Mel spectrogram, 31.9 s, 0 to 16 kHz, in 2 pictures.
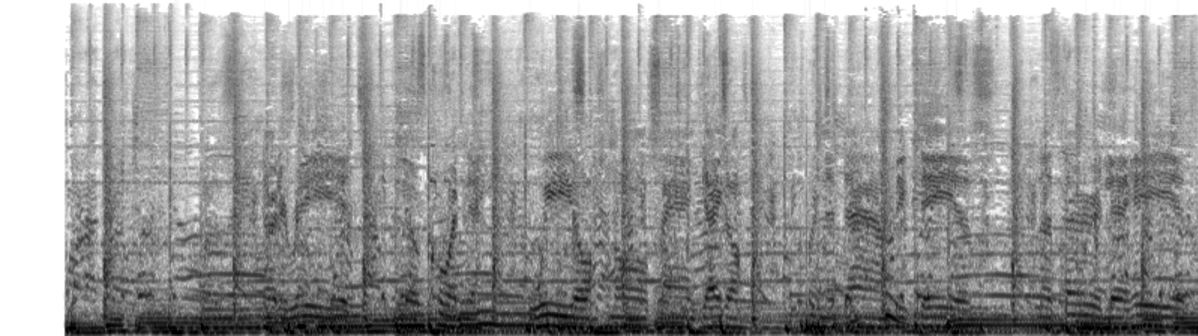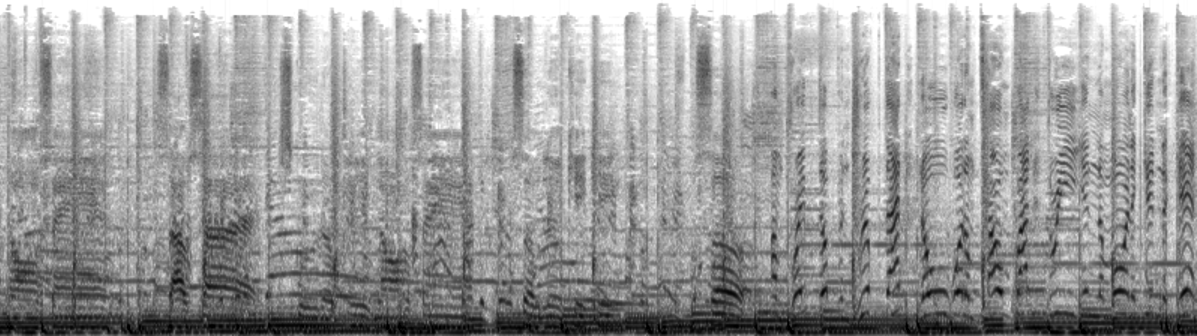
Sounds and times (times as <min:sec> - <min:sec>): Music: 0:00.8 - 0:31.9.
